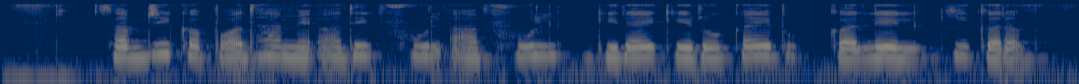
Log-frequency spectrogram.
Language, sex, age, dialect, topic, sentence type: Maithili, female, 25-30, Southern/Standard, agriculture, question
